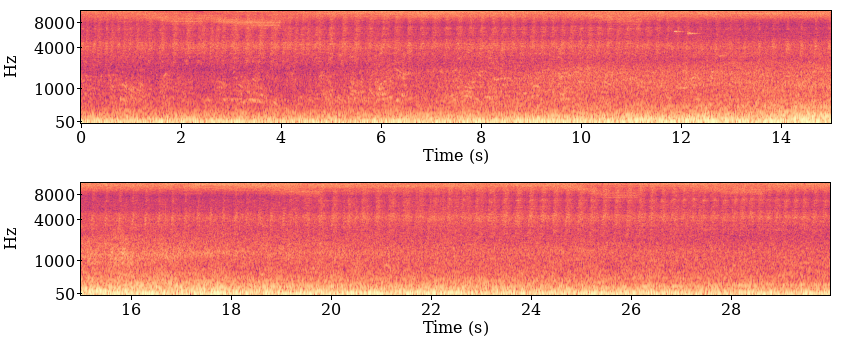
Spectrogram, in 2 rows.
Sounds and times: Cicadas cry 0.0 - 29.9
Traffic Sound 6.4 - 29.9

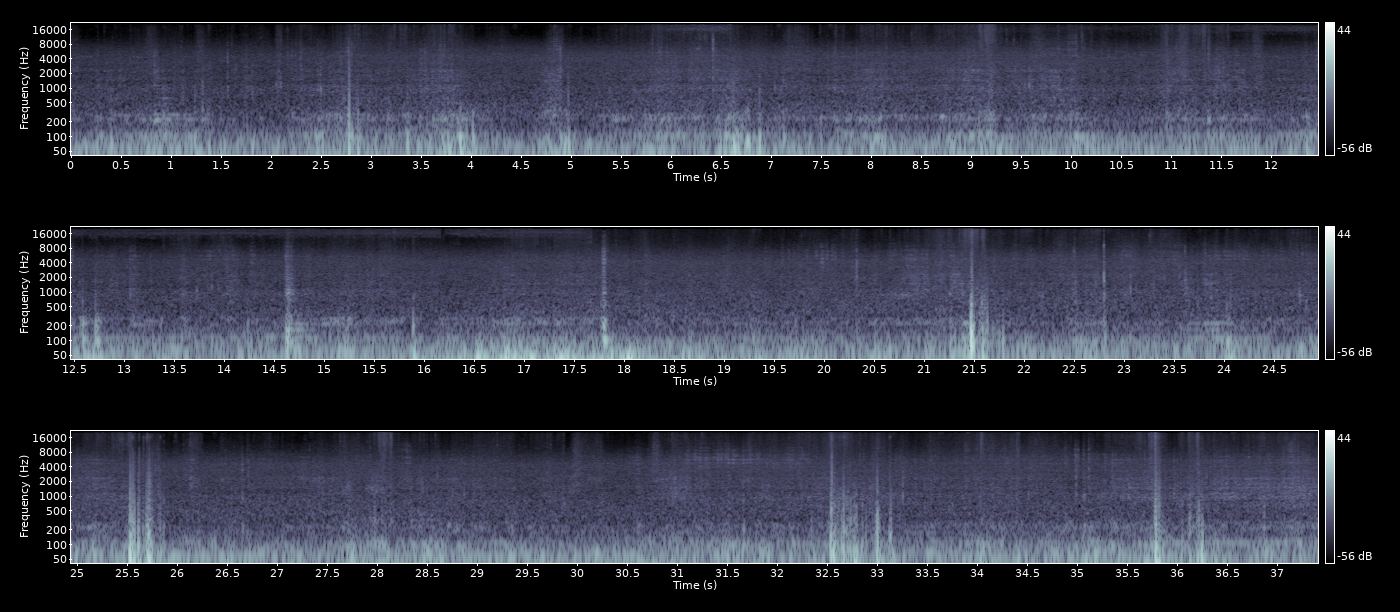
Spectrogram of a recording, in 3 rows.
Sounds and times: walking 0.0 - 37.4
string thing touching tall grass 10.9 - 37.4

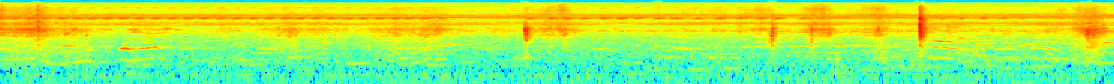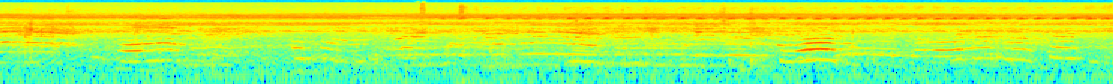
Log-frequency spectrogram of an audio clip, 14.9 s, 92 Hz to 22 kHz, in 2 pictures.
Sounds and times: kids playing 0.0 - 14.8

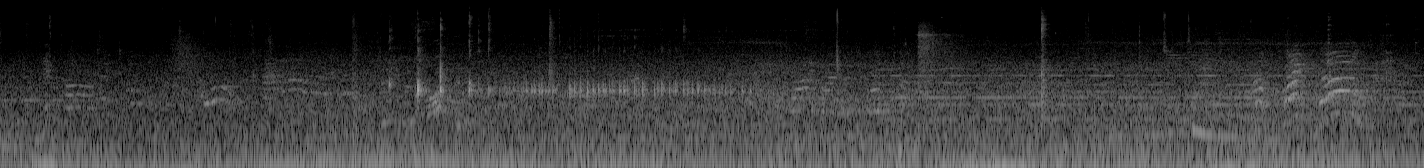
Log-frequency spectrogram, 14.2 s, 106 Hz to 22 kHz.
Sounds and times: Street sounds 0.0 - 14.2
kids throwing bang snaps in the street 1.2 - 9.6

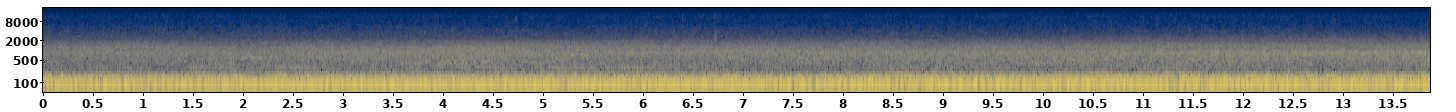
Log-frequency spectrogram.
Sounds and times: boat 0.0 - 13.8
distant traffic 0.0 - 13.8

